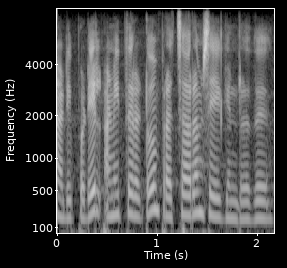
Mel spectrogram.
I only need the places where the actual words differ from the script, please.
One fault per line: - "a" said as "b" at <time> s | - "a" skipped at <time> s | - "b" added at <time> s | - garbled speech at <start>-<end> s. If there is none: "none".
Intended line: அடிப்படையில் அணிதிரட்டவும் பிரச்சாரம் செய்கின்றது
none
